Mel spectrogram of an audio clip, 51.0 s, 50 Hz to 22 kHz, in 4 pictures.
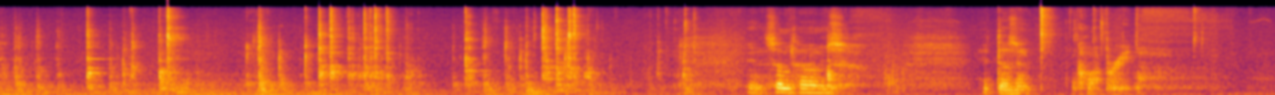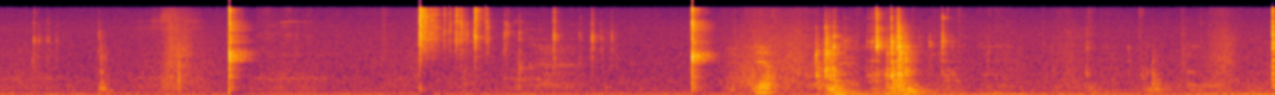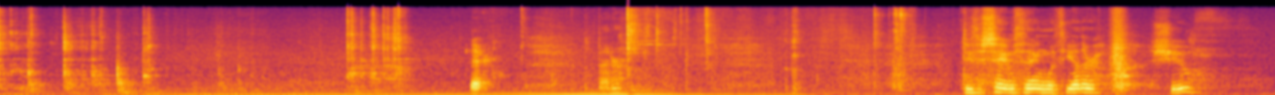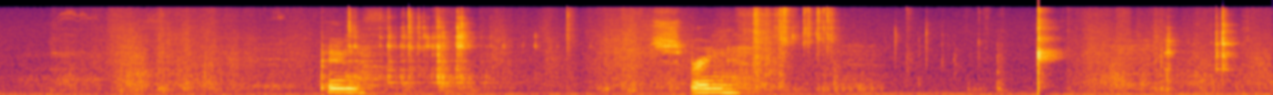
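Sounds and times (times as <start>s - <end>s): metal clicks and clatter: 0.0s - 7.0s, 25.4s - 28.1s, 28.9s - 29.8s, 41.7s - 44.0s
small metal parts clinking: 0.0s - 7.0s, 13.0s - 13.4s, 16.9s - 19.0s, 25.4s - 28.0s, 28.9s - 29.8s, 31.6s - 33.6s, 41.7s - 44.0s, 45.8s - 46.8s.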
